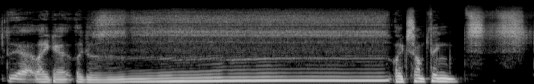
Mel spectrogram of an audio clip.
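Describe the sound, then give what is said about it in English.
A voice imitates a high-speed whirring, like a metal plate spun very fast: a sustained buzzing hum that climbs slightly in pitch and holds, set between short bursts of vocal sound. “Is that a drill? It's more like a spinning sound, like if you were to take a metal plate and to spin it super fast.”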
